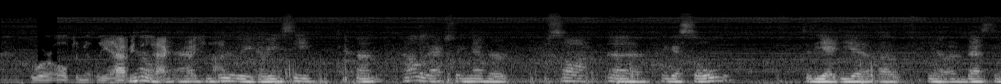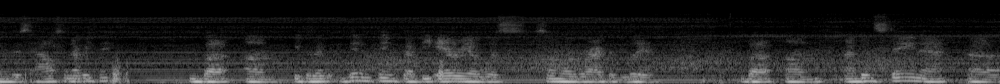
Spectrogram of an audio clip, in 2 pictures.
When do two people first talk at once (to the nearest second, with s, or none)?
1 s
